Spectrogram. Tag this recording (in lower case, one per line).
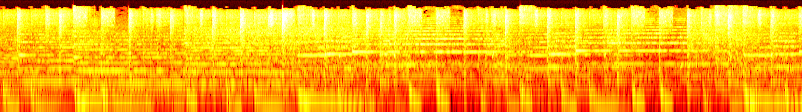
music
